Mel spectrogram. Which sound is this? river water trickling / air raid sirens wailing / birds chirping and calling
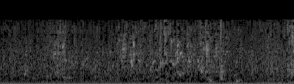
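river water trickling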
